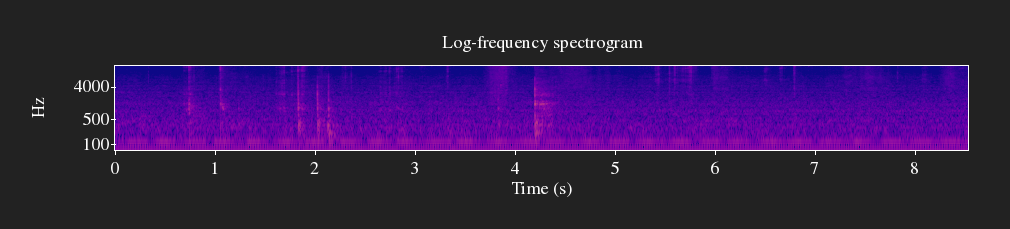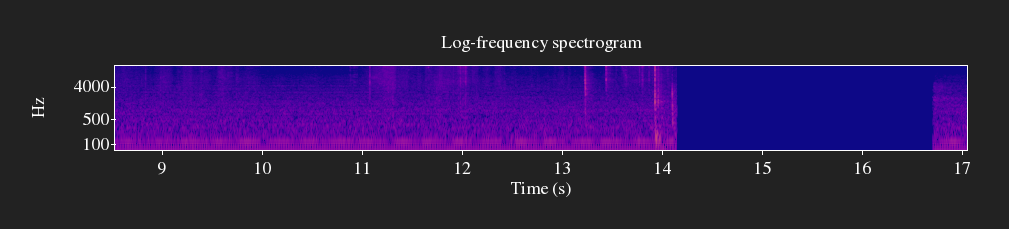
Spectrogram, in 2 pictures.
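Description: Scissors snip through fabric parts for a zippered pencil case, faint intermittent cutting clicks over a steady low hum, ending in a brief silence.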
